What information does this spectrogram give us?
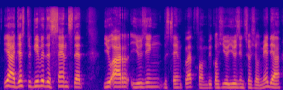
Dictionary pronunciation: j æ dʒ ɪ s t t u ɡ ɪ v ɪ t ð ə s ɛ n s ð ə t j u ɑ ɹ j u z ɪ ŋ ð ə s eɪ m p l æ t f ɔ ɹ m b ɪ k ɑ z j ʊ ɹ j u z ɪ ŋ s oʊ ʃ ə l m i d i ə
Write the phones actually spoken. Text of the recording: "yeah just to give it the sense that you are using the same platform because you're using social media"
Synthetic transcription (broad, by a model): j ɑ dʒ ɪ s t t u ɡ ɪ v ɪ t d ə s ɛ n s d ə t j u ɑ ɹ j u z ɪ ŋ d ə s eɪ m p l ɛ t f ɔ ɹ m b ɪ k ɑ s j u j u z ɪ ŋ s oʊ ʃ ə l m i d i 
